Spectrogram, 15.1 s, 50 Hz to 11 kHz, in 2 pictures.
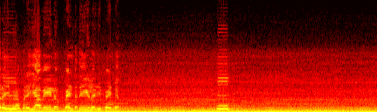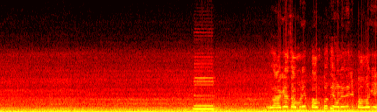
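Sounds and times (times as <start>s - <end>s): car horn toot: 0.0s - 0.5s, 4.3s - 4.8s, 11.4s - 12.0s
car driving rumble from inside: 0.0s - 15.0s.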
